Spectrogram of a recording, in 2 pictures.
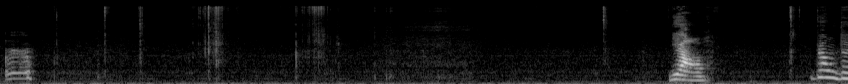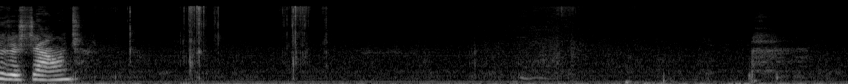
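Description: A woman chews and crunches raw broccoli.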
